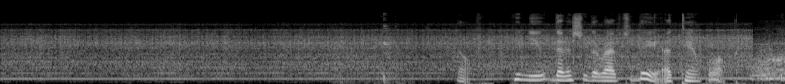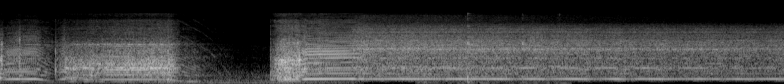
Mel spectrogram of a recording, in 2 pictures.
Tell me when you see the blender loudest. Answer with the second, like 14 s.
11 s.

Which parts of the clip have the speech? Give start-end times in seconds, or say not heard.
4.5-7.8.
